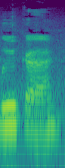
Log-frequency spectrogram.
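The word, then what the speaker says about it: Lykke: It's pronounced Luca.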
